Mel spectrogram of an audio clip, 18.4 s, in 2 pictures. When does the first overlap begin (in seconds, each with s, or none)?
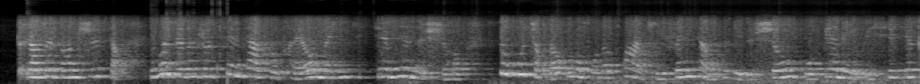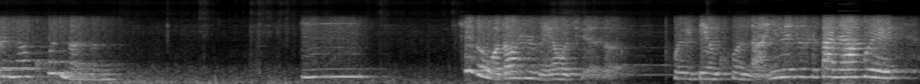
none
